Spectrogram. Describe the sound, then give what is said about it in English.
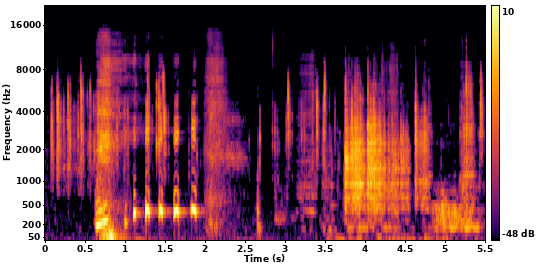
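Three name dice are pulled out at random and rolled: a quick burst of sharp plastic clicks and clatters tumbling across a hard surface, then a longer stretch of rattling and shuffling. “So I'm going to randomly pull 3 of my name dice.”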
